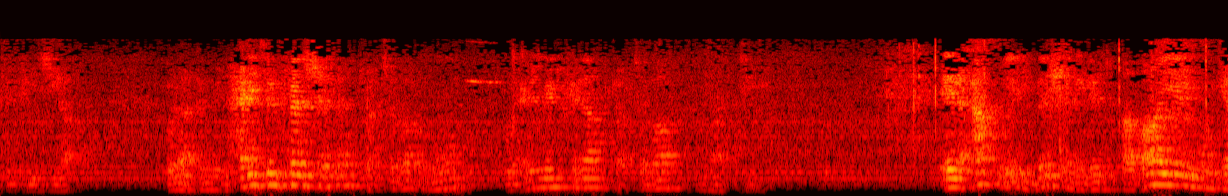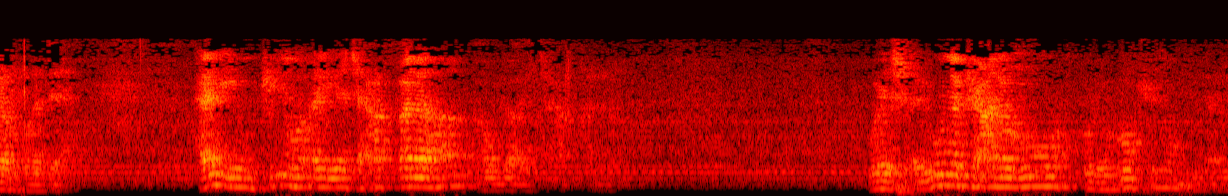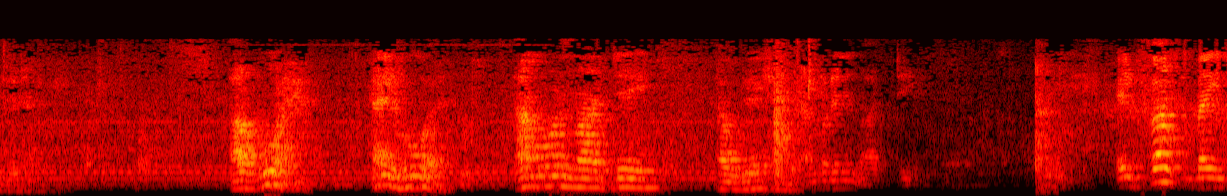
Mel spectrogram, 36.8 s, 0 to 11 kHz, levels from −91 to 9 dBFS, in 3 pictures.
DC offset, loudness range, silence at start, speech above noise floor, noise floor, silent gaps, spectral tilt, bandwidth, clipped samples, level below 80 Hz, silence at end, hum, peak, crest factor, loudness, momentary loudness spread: under 0.1%; 10 LU; 0 s; 27 dB; -63 dBFS; none; -1 dB/octave; 5.8 kHz; under 0.1%; -80 dBFS; 0 s; none; -16 dBFS; 22 dB; -36 LUFS; 19 LU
